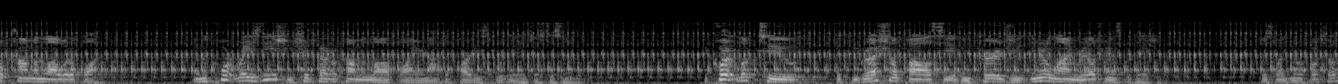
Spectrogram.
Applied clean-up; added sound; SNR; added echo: none; Rattle; 7 dB; reverberation time 1.9 s.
